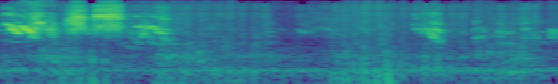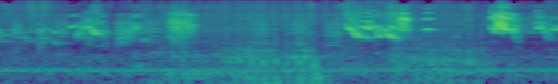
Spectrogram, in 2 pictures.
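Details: Budgie colony with short bursts of harsh, high chirps separated by quieter gaps, some wing flutter, and a faint low hum throughout.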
